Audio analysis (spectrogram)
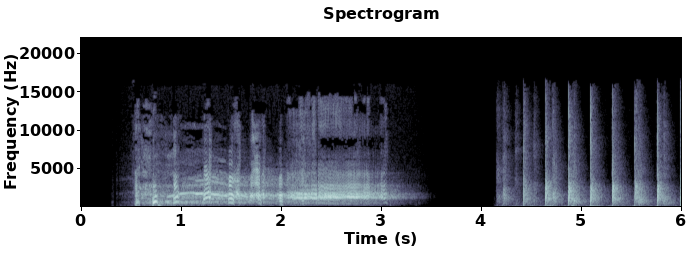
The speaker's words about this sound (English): Wow, welcome back, you guys. Wow, claps all around.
